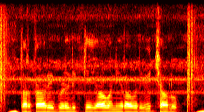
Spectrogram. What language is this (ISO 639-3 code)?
kan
